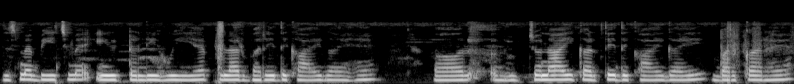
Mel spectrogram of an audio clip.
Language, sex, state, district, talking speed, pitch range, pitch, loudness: Hindi, female, Chhattisgarh, Bilaspur, 145 wpm, 200-215 Hz, 210 Hz, -15 LUFS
